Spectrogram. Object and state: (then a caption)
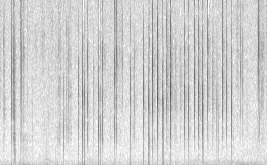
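Glass dropper serum bottle. Long nails tap and scratch a small, hollow glass serum bottle with a paper label and a dropper top. The result is a quick run of sharp, bright clicks and light scratches with a thin glassy ring, speeding up toward the end.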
